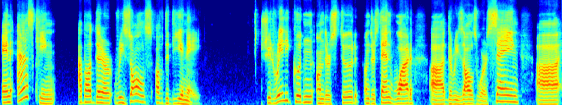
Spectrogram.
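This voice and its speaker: A male genealogist with a Venezuelan Spanish accent presents a webinar, an online lecture with a shared screen. His voice is a little high, pushed and bright, in a dry recording. He explains in a friendly way but hesitantly, with many fillers.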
